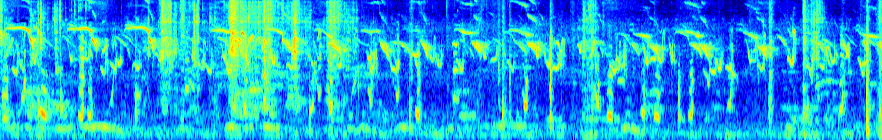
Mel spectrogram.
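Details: Grey francolin (teetar) chicks calling: a dense chorus of short, high, downslurred peeps, many overlapping and irregularly spaced, with occasional louder bursts and faint background rustling.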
